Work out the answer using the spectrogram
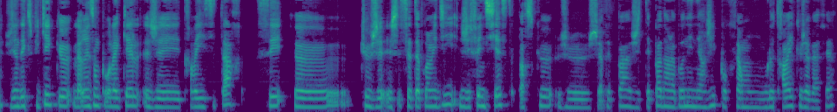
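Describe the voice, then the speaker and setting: A woman's voice: mid-range voice, mellow, breathy edge. A woman hosting her own live stream in a casual, chatty way, answering viewers as she goes, laughing often and often restarting her sentences. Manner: restarts and self-corrects often. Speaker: host of a daily live stream.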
